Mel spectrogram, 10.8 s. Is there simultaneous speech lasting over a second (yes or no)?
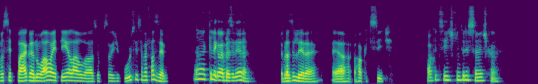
no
